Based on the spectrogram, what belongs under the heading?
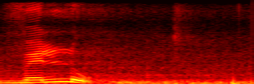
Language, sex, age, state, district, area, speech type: Telugu, female, 18-30, Telangana, Yadadri Bhuvanagiri, urban, read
